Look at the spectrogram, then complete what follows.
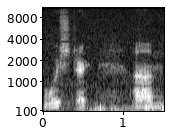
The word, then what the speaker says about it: Worcester: worcester uh it looks like worcester but it's pronounced worcester it's a school of about 900 to 1000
